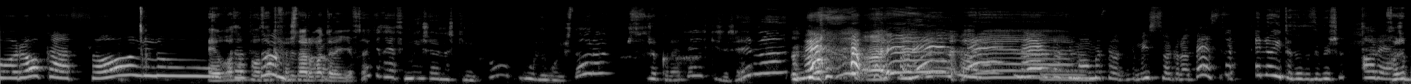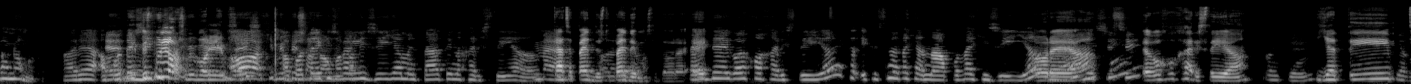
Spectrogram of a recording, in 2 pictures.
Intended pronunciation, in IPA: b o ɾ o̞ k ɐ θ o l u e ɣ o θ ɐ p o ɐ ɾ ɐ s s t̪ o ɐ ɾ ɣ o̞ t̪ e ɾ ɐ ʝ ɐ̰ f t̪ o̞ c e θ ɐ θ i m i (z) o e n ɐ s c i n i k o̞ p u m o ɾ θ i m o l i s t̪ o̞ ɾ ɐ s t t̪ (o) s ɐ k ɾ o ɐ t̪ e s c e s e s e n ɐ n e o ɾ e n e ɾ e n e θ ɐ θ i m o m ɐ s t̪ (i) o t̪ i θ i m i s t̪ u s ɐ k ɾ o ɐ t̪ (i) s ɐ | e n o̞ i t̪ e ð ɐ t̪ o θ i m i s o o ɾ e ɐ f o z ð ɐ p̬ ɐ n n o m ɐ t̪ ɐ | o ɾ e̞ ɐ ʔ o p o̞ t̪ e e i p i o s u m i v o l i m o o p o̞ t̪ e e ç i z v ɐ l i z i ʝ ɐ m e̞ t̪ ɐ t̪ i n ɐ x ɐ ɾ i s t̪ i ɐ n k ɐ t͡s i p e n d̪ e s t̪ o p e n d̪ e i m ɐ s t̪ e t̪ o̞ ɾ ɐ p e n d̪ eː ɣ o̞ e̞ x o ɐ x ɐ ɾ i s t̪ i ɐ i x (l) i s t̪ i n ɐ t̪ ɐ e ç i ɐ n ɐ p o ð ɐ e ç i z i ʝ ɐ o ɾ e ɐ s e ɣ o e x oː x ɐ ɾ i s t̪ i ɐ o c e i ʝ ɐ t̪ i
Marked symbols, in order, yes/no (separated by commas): no, no, no, no, no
